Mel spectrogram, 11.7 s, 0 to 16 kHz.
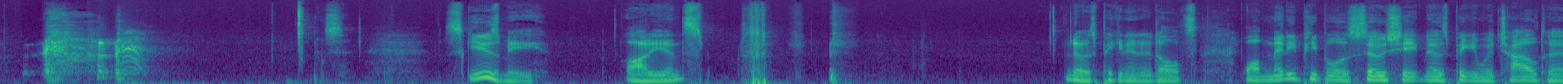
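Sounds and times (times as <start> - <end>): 
rough coughs: 0.2 - 1.3
speech: 3.4 - 4.1, 4.7 - 5.7, 8.0 - 11.7.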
